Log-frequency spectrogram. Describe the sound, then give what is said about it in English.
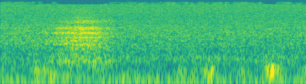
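A single soft yawn: a drawn-out breathy exhale with a faint nasal snort near the end, no talking. “I'm yawning a lot.”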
